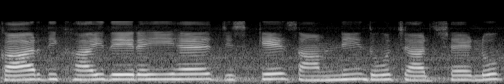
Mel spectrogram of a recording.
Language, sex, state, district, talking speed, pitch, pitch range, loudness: Hindi, female, Madhya Pradesh, Katni, 130 wpm, 230 Hz, 210-235 Hz, -13 LUFS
